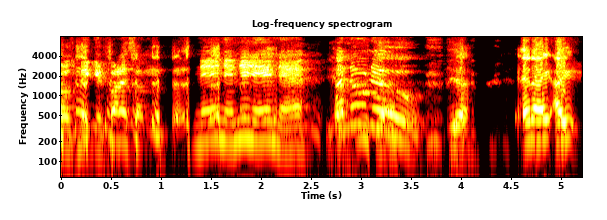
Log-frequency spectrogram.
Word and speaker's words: Anuenue: Anuenue. Yeah. And I like right on the left of it, I pronounce it phonetically, or like nu next to the you'll see it underneath the picture over here.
